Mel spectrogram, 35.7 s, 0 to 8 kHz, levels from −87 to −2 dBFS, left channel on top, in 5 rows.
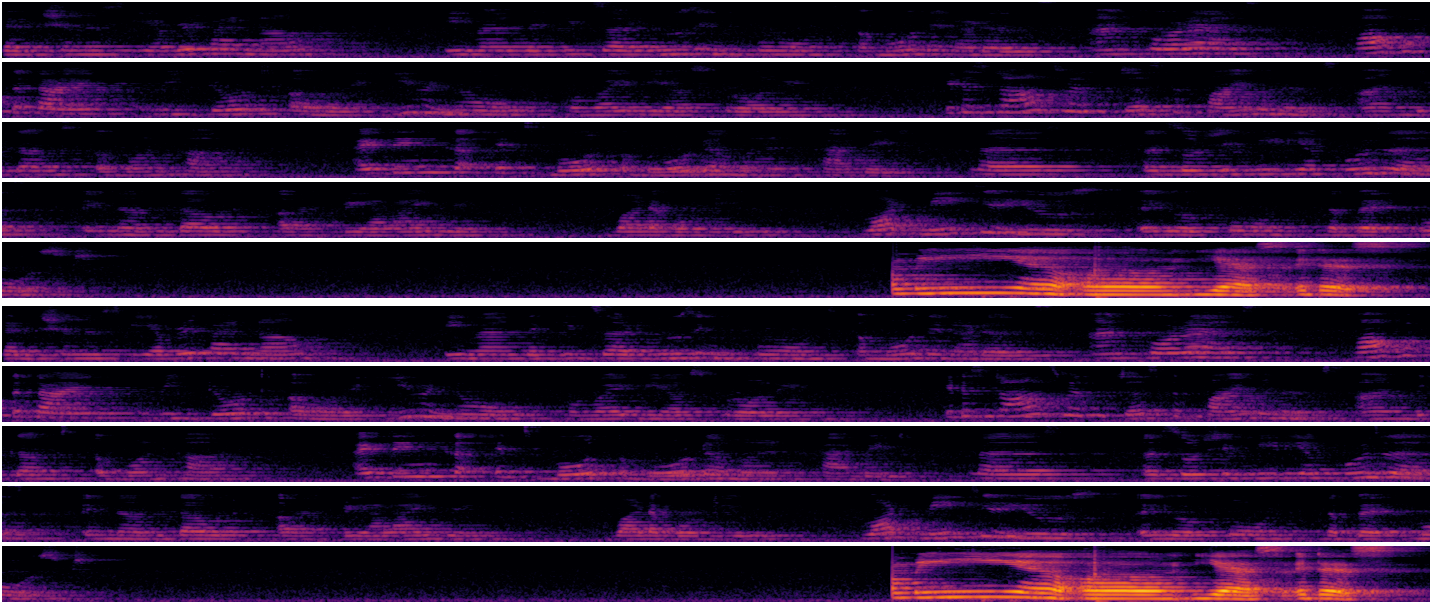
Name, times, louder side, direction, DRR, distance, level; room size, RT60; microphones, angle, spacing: voice 1, 0.0-1.6 2.2-6.2 6.7-11.3 11.8-15.5 16.0-18.7 19.1-19.6 20.0-21.5 21.8-23.9 24.4-25.3 25.7-28.8, equal, 30° right, 3 dB, 5.1 m, -49 dB
voice 2, 33.0-35.5, right 4 dB, 70° right, 8 dB, 1.0 m, -24 dB
27.0 x 12.5 x 9.8 m, 1.1 s
head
